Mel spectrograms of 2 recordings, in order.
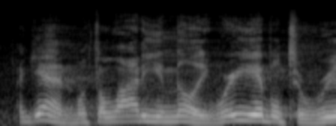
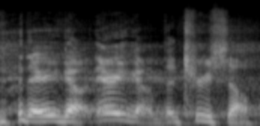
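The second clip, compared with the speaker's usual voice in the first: laughing; 2 semitones higher, 5 dB louder than usual. Real, not acted. Laughs at guest's phrasing.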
